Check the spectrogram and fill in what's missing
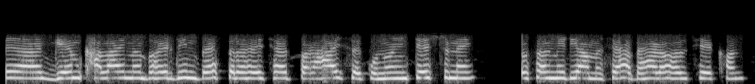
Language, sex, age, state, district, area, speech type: Maithili, female, 30-45, Bihar, Darbhanga, urban, conversation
